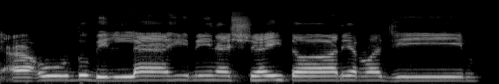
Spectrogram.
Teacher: اس لیے ہم کو یہ دھیان رکھنا ہے کہ حمزہ اور ذال کی ادائیگی کو ہم جلدی ادا کریں گے اور عین کو کھینچیں گے · اعوذ اور لفظ اللہ کو باریک پڑھیں گے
